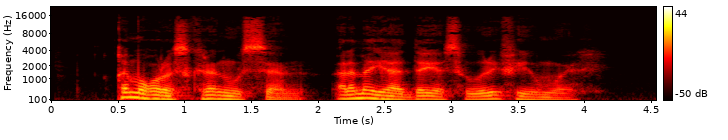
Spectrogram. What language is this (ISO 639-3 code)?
kab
